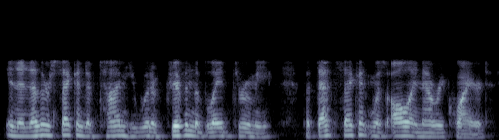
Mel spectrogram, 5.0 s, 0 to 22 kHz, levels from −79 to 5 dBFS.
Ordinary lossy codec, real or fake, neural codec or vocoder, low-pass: Opus, 16 kbps; real; none; 3.6 kHz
